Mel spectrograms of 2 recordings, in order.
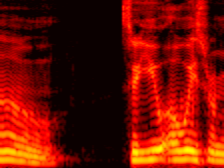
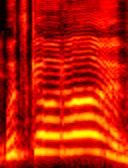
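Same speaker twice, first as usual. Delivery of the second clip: high, slow, drawn-out punter voice; mock a clueless festival-goer wandering in; 14 semitones higher, 4 dB louder, slower than usual. Co-host mocking a tent drop-in, high and drawn out.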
